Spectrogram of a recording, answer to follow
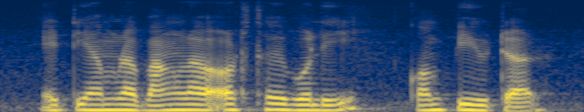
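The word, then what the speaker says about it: компьютер: আমাদের 15 নং ওয়ার্ডটি হচ্ছে কম্পিউটর। কম্পিউটর এটি আমরা বাংলা অর্থে বলি কম্পিউটার, বা ইংলিশেও কম্পিউটারই বলা হয়, যা রাশিয়ান উচ্চারণটি একটু ভিন্ন, যা হচ্ছে কম্পিউটর।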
